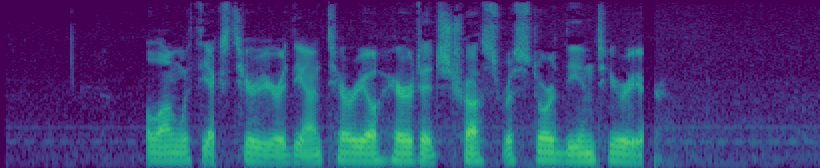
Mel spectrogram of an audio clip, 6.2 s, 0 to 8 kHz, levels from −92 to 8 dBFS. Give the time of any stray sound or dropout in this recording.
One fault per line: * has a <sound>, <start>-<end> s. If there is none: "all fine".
* has a dropout, 4.8-4.9 s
